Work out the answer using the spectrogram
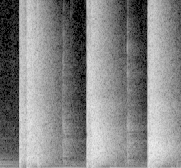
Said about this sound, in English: This thing is cool. Let's do three claps.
